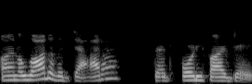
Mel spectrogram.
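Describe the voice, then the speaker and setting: Ordinary pitch variation and a moderate pace in a woman's medium-pitched voice. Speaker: meeting participant. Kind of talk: sharing dreams and experiences in a meeting. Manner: halting.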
